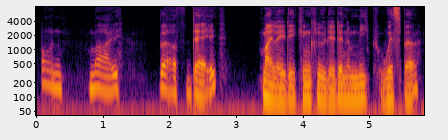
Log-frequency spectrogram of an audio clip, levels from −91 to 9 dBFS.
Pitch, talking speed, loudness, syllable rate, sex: 110 Hz, 105 wpm, -19 LUFS, 3.7 syllables/s, male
